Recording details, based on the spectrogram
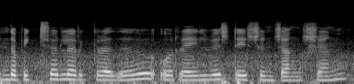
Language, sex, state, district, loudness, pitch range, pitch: Tamil, female, Tamil Nadu, Chennai, -17 LUFS, 200-230 Hz, 210 Hz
